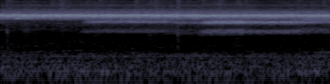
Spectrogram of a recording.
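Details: Massed frogs singing in rain, a sustained high ringing chorus joined by two overlapping trilled calls that start and hold near the end, with rainfall rumbling low throughout.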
